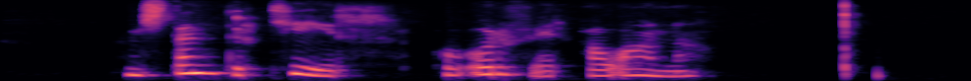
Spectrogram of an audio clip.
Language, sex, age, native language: Icelandic, female, 20-29, Italian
